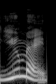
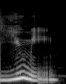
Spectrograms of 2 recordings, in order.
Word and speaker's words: Yume: Like, there's, for example, because my last name is Yume, people who, and my audience is primarily English, they don't pronounce it as Yume, they pronounce it as Yumi. So everyone thinks my name is Yumi, and it's not.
